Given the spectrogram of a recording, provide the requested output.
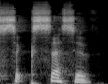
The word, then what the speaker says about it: successive: Our next word is successive. Successive. It's similar to consecutive. Successive means something happens one after the other, usually without a gap, and the pronunciation success, as in the word success, of course.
